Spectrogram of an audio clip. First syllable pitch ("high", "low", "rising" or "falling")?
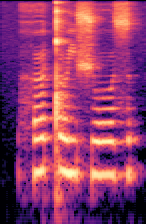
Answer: rising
